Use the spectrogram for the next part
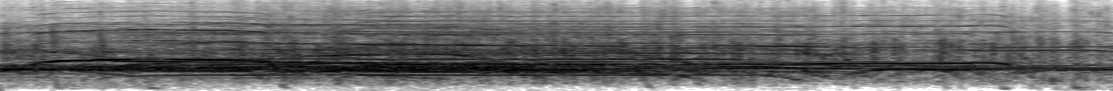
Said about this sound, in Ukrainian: Для всіх, для всіх, хто були сьогодні на цій сцені, оплески, цьомчики і обійми просто шалені.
